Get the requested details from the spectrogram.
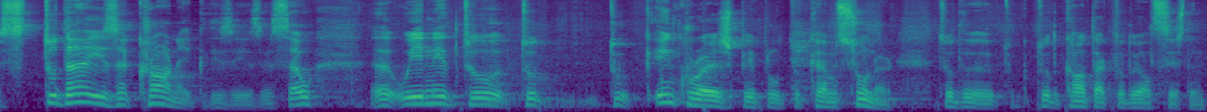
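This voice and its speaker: In a Portuguese accent, a man speaks at a medium pitch. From Portugal. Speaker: member of European Parliament. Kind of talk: conference speech. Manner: halting, many fillers and repetitions.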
